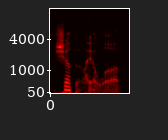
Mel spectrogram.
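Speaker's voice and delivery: soft unvoiced whisper under the breath; whispered aside. Real, not acted. Reacting to a knife listing, a whispered aside. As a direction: hush it out in mock disbelief.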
